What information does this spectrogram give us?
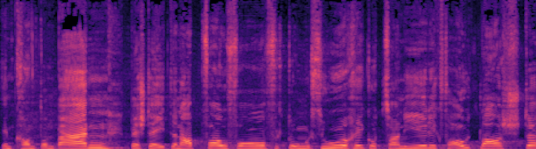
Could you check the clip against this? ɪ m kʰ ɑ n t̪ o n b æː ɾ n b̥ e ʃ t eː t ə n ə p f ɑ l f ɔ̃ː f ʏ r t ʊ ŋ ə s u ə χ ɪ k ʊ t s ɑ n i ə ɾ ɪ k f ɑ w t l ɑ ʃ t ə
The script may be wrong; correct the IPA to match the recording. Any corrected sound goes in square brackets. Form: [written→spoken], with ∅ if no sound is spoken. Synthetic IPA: ɪ m kʰ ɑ n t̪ o n b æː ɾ n b̥ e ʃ t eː t ə n [ə→ɑ] p f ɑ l f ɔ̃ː f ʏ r t ʊ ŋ ə s u ə χ ɪ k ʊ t s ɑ n i ə ɾ ɪ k f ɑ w t l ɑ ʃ t ə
